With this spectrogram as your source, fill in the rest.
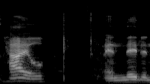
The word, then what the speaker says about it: Heil: Oh, Heil.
